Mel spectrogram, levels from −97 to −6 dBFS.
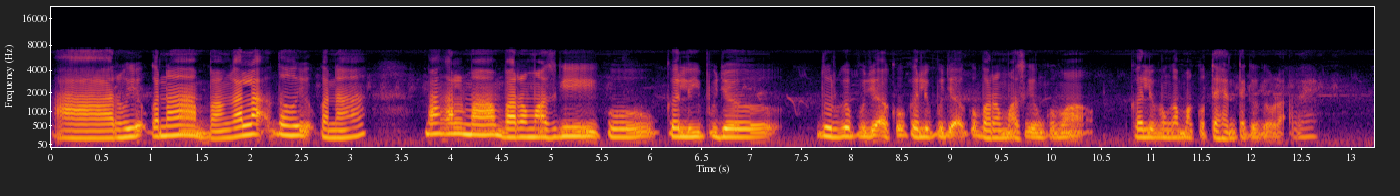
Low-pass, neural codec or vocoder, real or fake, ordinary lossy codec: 7.2 kHz; none; real; none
